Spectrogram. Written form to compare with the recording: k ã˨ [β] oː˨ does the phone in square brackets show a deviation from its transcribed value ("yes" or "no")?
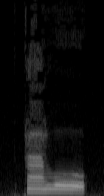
no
